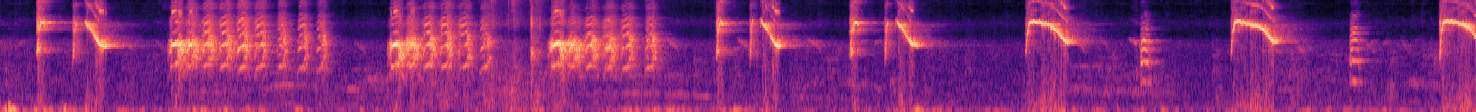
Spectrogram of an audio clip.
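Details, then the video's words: Long-tailed shrike singing energetically, mixing rough, grating bursts of about a second with sharp, downward-sweeping high whistles repeated roughly once a second. "Pancingan Cendet Gacor"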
